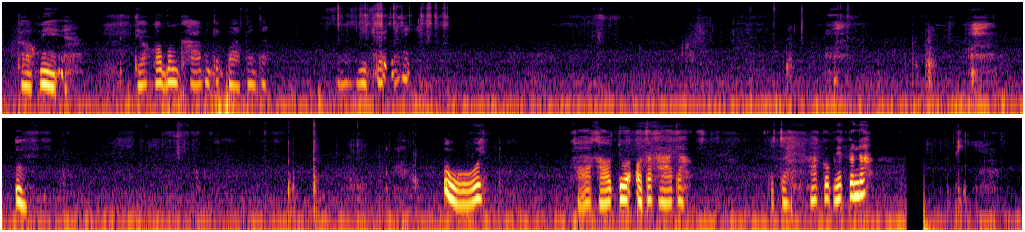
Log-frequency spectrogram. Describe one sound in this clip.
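Grass rustles softly as a hand brushes through it.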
